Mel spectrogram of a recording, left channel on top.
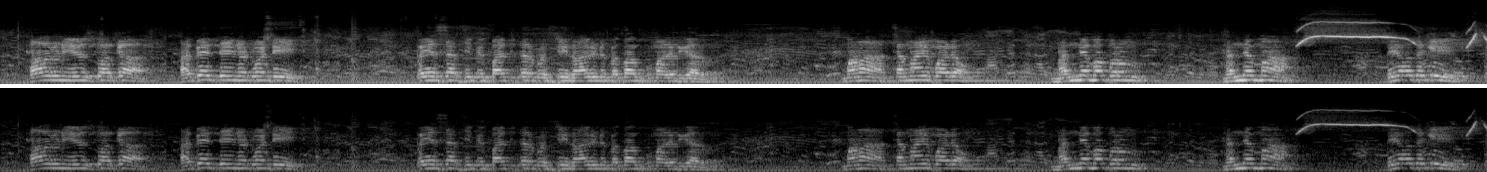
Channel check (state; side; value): quieter; right; 11.2 dB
